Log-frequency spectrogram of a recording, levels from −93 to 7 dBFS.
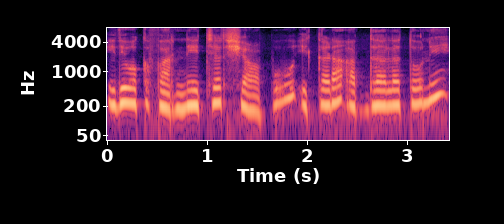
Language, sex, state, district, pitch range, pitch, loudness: Telugu, female, Telangana, Komaram Bheem, 200-235 Hz, 215 Hz, -14 LUFS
